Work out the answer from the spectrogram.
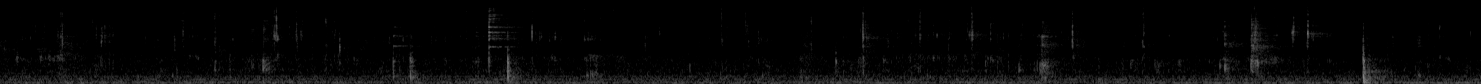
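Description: Close-up chewing of pizza: soft wet mouth sounds with scattered small clicks and crackles. A few sharper clicks stand out, one about five seconds in and the loudest near the end.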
